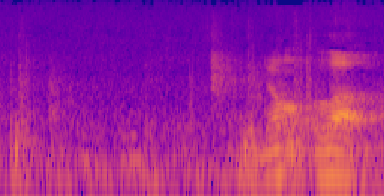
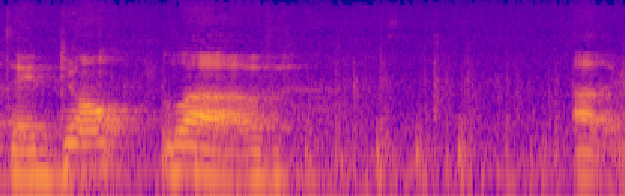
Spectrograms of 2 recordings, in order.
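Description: First: "They don't love" dropped very soft and very slow; slow, soft repeat of "They don't love" to drive it home; quiet emphasis. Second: Said in the usual way. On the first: Shown as a demonstration. Teacher repeats point for emphasis.

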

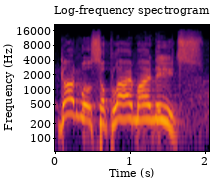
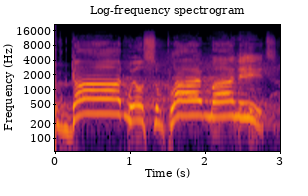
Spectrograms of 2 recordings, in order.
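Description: First: Said in the usual way. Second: Slow, shouted declaration; louder. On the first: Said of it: "Come on, say it with me". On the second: Shown as a demonstration. Preacher leading the church, calling them to say it louder. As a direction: belt it out to the congregation. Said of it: "Say it louder".

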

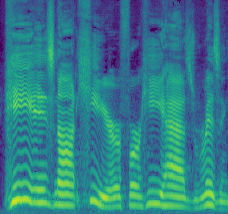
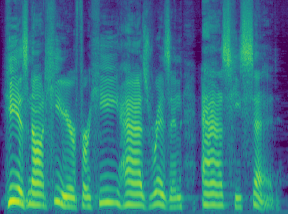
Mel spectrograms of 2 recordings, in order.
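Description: First: Slow, weighty scripture reading; solemn proclamation. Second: Bold proclamation. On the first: Pastor proclaiming the resurrection to church, slow and weighty. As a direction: let each word land slowly. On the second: Pastor declaring it again after calling for amen, bold. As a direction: proclaim it with full force. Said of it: "Can someone say amen this morning". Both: Acted.

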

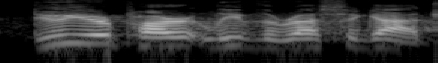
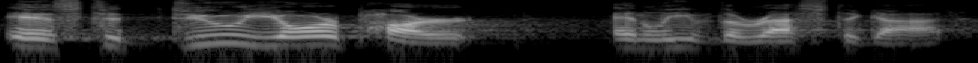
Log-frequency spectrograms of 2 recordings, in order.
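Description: First: Louder punch on "your"; stressed "your part", plain "God"; emphatic repeat. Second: Slow, stressing "your"; measured stress on "your" and "rest"; slow emphasis. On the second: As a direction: lean into "your part" slowly. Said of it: "The last thing". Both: Real, not acted.

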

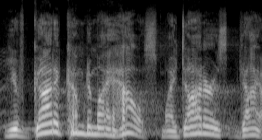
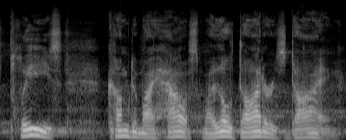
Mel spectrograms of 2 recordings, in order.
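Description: First: Louder, higher, pressing plea; urgent demand. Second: Understated, softly spoken plea; synagogue official's plea. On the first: Official begging for help in the preacher's version, loud urgency. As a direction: push hard for help right now. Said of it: "this thing would have happened". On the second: Official begging Jesus to come to his house, understated plea. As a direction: plead gently, trailing lower. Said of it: "synagogue official comes to Jesus". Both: Retold or imitated.

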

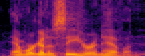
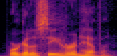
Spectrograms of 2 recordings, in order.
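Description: First: Said in the usual way. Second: Repeated much softer and quick. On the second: Real, not acted. Pastor repeats to the church that they'll see her, softly. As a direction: echo it quietly to yourself.

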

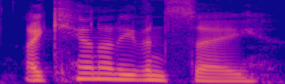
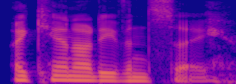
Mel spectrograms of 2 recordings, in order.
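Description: No difference in how they are said.

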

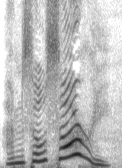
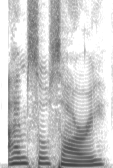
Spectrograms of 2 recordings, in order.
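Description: First: Loud, high, slow mock apology; overeager apology. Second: Imitated earnest apology, understated; real serious. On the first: Lithgow character repeating his apology for the thrill, hammed-up. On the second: Lithgow character apologizing as he takes her hand, seriously. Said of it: "he's all, like, real serious now".

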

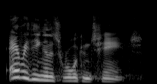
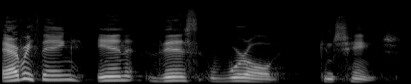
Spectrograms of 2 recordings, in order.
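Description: First: Said in the usual way. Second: Slowed, each word weighed; slow solemn emphasis; slow, weighty. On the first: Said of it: "repeated phrase, plain take". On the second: Shown as a demonstration. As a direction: let it sink in slowly. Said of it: "repeated phrase, slow take".

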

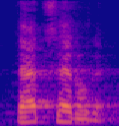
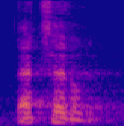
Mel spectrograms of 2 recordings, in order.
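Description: First: Said in the usual way. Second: Much softer, lower repeat; quietly echoing the refrain. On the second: Acted. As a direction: let it fall to a hush. Refrain repeated, dropping away.

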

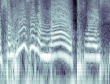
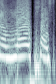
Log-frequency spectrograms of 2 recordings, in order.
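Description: First: Said in the usual way. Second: Low said with the weight, falling after it; stress on low. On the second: Shown as a demonstration. Preacher corrects himself to put the stress on low. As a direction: lean on the word low, not on in. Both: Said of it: "A, I mean".

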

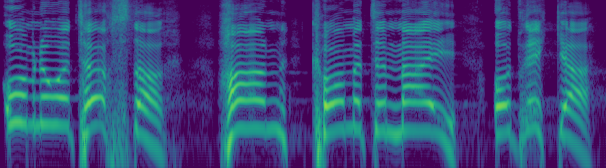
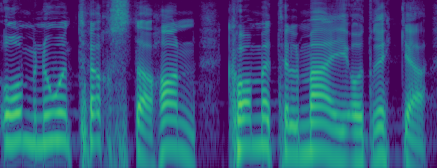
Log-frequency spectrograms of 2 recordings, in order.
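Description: First: Slow, high, full-voiced proclamation; shouting Jesus' call from the temple feast; Jesus crying out. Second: Raised, slow call that settles down; a lighter retelling of Jesus' cry; milder cry. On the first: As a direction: cry it out to the crowd. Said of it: "sto Jesus og ropte ut". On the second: Acted. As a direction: lift the first words, then ease off. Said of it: "Jesus sto og ropte ut".

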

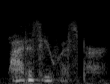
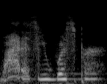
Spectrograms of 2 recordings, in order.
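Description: First: Very soft, breath-only question; whisper. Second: Soft but higher-pitched question; hushed question. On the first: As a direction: drop into a real whisper. Preacher demonstrates God's whisper. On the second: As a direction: ask it softly, pitch lifted. Preacher builds toward a whisper. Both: Shown as a demonstration.

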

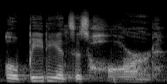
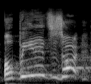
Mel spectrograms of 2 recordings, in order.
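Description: First: Soft, low, slow: "Obedience is hard"; understated honest confession; quiet admission. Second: "Obedience" pushed high and punchy; emphatic restatement. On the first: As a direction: confess it gently and slowly. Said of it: "Let's just be honest". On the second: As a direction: hit "Obedience" hard and bright. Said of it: "Isn't it?". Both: Real, not acted.

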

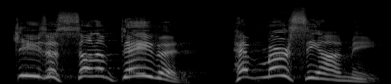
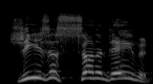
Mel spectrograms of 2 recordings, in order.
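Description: First: High, loud cry of a beggar; desperate yell. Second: Yelling. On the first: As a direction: cry out for mercy at full voice. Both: Acted. Retelling the beggar's yelling.

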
